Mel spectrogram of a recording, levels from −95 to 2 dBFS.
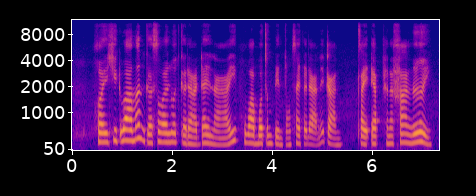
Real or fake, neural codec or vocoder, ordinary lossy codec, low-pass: fake; autoencoder, 48 kHz, 32 numbers a frame, DAC-VAE, trained on Japanese speech; Opus, 64 kbps; 10.8 kHz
